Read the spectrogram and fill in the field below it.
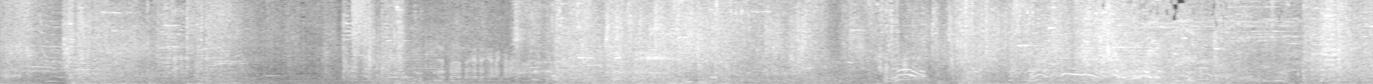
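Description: Spell effects crackle and burst in a video game fight.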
